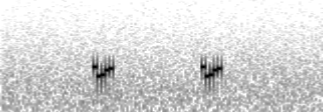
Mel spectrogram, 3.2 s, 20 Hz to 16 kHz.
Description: Five-tone selective call (EEA), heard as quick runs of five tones, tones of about 40 ms. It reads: 93478 93478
